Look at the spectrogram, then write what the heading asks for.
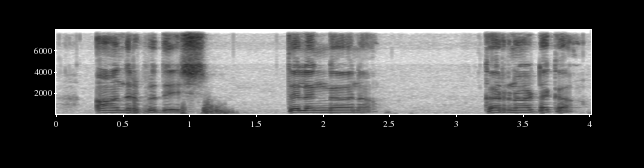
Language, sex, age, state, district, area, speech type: Telugu, male, 18-30, Telangana, Medak, rural, spontaneous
